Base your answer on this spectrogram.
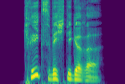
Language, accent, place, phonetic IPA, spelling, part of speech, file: German, Germany, Berlin, [ˈkʁiːksˌvɪçtɪɡəʁə], kriegswichtigere, adjective, De-kriegswichtigere.ogg
- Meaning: inflection of kriegswichtig: 1. strong/mixed nominative/accusative feminine singular comparative degree 2. strong nominative/accusative plural comparative degree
